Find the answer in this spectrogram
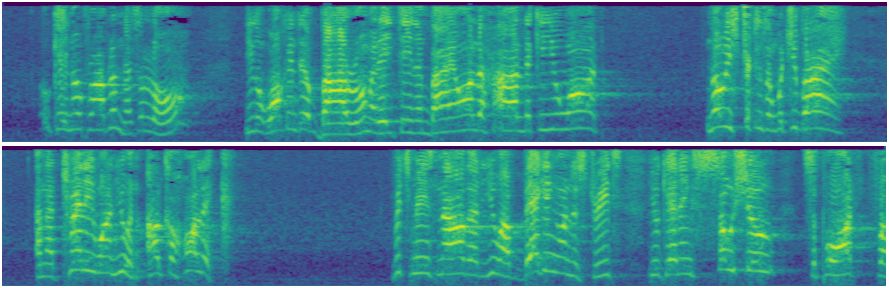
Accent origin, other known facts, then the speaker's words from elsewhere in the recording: Bain Town, New Providence, Bahamas; Yeah, I grew up in Baintown, Mom.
